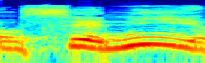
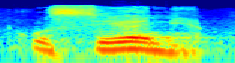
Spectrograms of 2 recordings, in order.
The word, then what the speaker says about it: Oceania: oceânia e Oceania né a forma mais usada Sem dúvida nenhuma é Oceania pro continente portanto sem acento embora alguns falem oceânia deve ser por causa de oceano deságua desagua bom nesse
